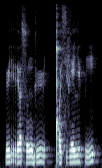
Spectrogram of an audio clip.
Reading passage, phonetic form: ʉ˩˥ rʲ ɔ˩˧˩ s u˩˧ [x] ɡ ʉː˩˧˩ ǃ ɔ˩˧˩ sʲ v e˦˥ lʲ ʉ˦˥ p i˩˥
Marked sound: incorrect: ŋ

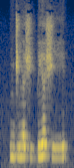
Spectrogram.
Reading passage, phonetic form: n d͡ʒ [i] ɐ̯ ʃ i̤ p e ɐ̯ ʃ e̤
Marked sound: incorrect: ĩ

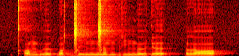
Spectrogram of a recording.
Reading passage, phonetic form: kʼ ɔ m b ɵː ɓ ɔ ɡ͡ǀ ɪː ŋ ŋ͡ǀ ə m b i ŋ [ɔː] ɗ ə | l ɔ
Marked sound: incorrect: ɵː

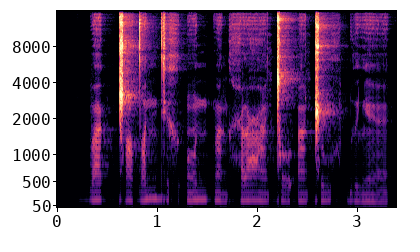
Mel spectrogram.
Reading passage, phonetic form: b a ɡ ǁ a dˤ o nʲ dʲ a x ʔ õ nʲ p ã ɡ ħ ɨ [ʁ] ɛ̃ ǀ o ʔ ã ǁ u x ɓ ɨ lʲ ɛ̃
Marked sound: incorrect: ʕ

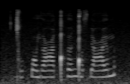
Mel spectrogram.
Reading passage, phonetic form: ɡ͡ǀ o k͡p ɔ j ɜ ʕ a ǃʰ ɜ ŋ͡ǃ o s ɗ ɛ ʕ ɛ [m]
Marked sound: correct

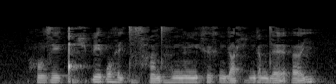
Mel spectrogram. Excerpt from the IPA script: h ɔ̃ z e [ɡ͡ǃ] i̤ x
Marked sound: incorrect: ǃ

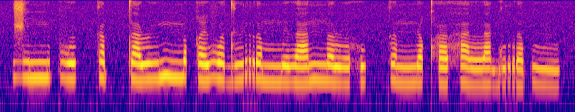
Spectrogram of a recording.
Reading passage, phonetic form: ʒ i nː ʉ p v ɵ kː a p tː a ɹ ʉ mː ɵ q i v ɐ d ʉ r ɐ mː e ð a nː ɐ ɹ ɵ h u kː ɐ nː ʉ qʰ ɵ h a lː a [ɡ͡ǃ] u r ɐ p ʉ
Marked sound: incorrect: ɡ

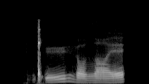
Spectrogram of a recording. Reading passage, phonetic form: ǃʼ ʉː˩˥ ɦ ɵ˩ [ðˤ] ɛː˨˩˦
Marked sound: correct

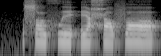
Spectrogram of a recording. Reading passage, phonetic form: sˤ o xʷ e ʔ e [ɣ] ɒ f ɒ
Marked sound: incorrect: ħ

